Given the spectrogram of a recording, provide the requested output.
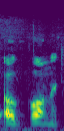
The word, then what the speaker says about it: Ogbonna: It was just Mbogna. Is that his name? I don't even know how to say his name. – Ogbonna. Yeah, West Ham. Ogbonna for West Ham.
